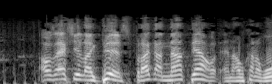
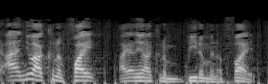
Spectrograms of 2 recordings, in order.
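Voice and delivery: ordinary talk, nothing marked

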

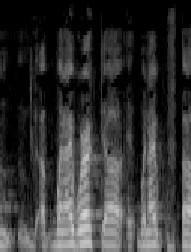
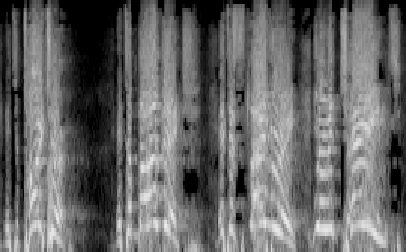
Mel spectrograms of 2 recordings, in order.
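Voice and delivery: a much higher, louder cry of torment; anguished shout; 13 semitones higher, 10 dB louder than usual. Acted. Preacher voicing the tormented mind, crying out in anguish. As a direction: shout it like someone in chains.

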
